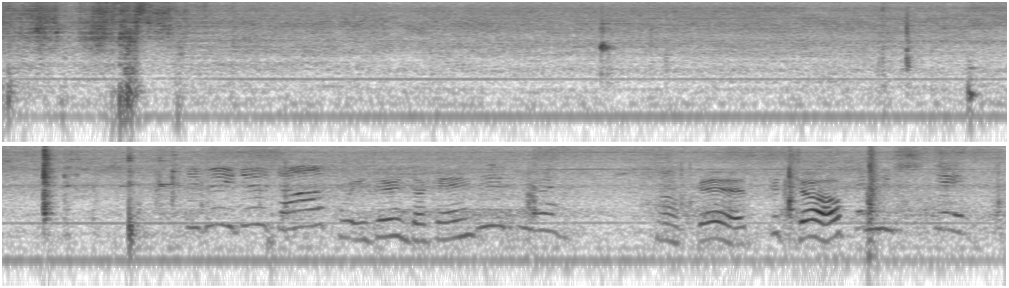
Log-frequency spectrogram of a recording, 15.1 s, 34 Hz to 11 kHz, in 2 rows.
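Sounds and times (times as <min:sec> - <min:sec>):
vacuum cleaner whining: 0:00.0 - 0:15.0
vacuum cleaner thumps and knocks: 0:06.6 - 0:15.0.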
